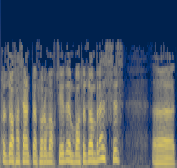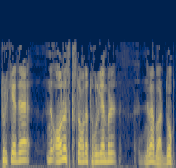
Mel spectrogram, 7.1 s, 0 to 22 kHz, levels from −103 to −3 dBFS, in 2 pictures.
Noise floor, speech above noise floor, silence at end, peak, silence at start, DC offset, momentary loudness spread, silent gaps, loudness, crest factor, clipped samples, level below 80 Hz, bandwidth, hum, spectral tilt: -58 dBFS; 37 dB; 0.1 s; -4 dBFS; 0 s; under 0.1%; 8 LU; none; -21 LUFS; 18 dB; under 0.1%; -50 dBFS; 8 kHz; none; -5 dB/octave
